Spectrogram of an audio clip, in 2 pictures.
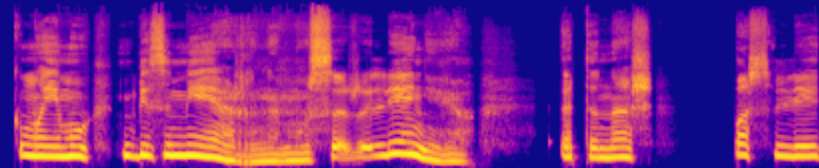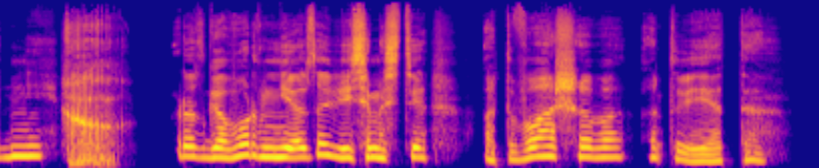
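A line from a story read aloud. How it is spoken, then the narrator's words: Sad, deep sigh. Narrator (Russian): печально сообщил чертенок и глубоко вздохнул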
